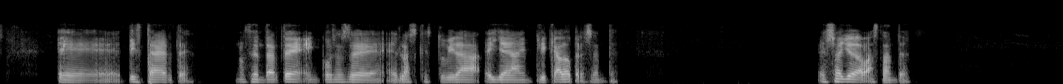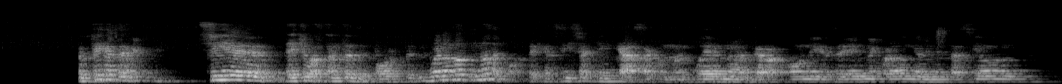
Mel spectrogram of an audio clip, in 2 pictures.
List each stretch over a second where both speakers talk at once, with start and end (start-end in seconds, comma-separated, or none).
none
